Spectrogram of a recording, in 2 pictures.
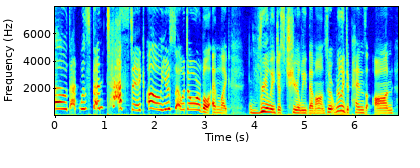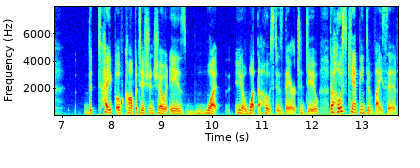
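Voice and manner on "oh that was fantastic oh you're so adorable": put-on very high, cheerleading British accent. Describing how a TV host cheers on contestants, Cat Deeley British accent. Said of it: "in her beautiful British accent".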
